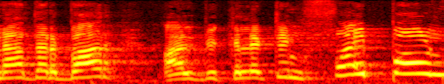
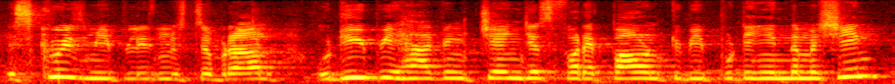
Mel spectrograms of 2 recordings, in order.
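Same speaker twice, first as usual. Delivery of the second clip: put-on polite Indian-English accent, eager to win; courteous Indian accent, sure of his luck.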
